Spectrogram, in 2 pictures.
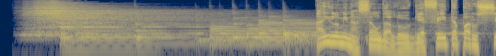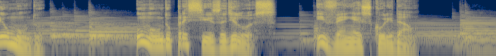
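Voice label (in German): Portuguese Dynamisch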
